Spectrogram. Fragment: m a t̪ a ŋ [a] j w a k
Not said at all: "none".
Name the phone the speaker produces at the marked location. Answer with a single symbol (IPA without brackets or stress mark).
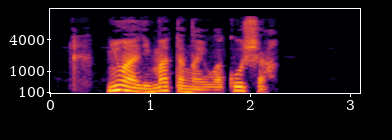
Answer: a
